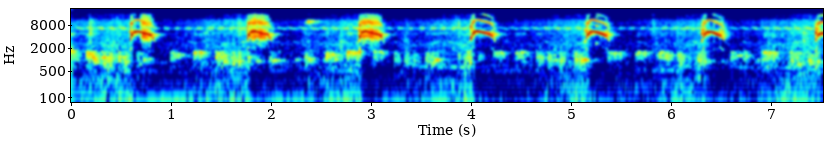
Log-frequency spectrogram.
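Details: White-breasted waterhen chick calling for use as a hunting lure: seven sharp, high arched peeps in a fairly steady rhythm about every 1.1 seconds, with faint chirps underneath.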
